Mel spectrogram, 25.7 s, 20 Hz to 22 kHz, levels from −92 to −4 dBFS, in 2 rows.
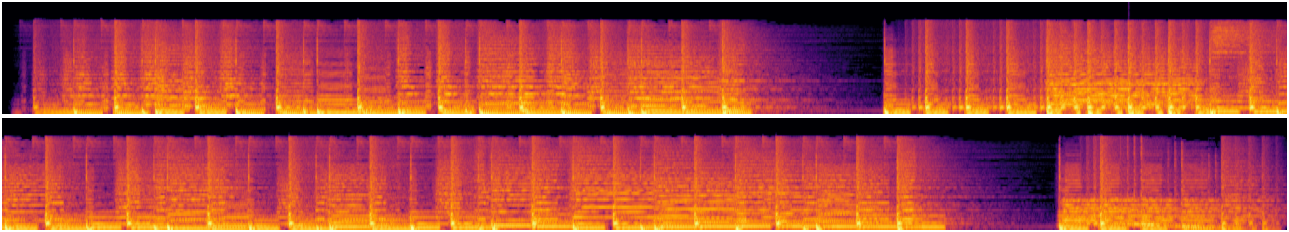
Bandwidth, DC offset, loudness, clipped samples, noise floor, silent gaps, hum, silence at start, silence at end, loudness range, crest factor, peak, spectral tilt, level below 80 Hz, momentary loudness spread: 12.5 kHz; under 0.1%; -18 LUFS; under 0.1%; -58 dBFS; none; none; 0.3 s; 0.05 s; 4 LU; 18 dB; 0 dBFS; -5 dB/octave; -22 dBFS; 6 LU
